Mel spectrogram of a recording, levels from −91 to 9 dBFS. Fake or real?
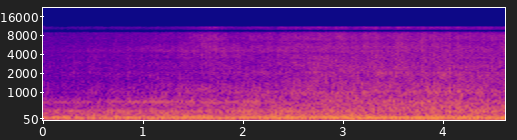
fake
